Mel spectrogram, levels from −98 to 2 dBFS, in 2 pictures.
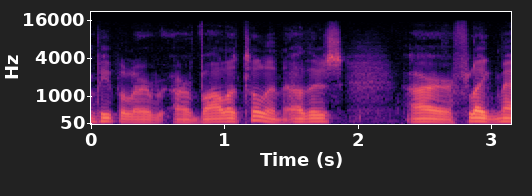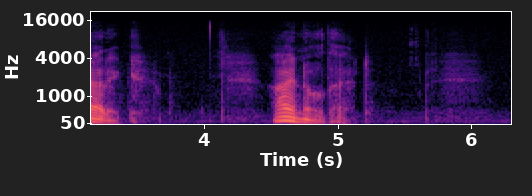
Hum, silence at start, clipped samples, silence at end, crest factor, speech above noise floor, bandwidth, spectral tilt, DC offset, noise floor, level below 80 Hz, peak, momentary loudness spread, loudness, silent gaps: none; 0 s; under 0.1%; 1.2 s; 20 dB; 34 dB; 15 kHz; -6.5 dB/octave; under 0.1%; -65 dBFS; -62 dBFS; -12 dBFS; 19 LU; -31 LUFS; none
